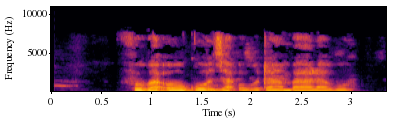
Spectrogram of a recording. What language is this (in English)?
Ganda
